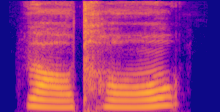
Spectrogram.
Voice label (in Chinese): "老头儿", Chinese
